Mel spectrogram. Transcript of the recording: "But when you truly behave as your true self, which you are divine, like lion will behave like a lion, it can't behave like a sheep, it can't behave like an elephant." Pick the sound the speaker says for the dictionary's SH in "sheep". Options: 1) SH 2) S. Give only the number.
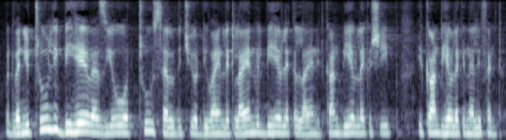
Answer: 1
